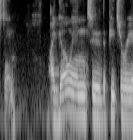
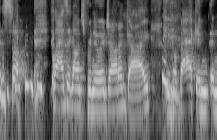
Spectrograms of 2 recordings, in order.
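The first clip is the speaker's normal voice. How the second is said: higher-pitched talk through laughter; laughing; 7 semitones higher than usual. Real, not acted. Storyteller laughs at himself for forgetting the pizzas, laughing. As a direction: laugh at yourself while carrying on the story.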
